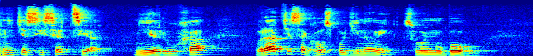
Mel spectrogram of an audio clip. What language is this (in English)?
Slovak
